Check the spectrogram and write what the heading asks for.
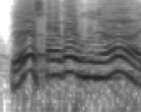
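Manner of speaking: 하나님의 꾸짖음. Retold or imitated. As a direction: let God's question ring out slowly. (느리고 크게 꾸짖는 하나님 목소리)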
